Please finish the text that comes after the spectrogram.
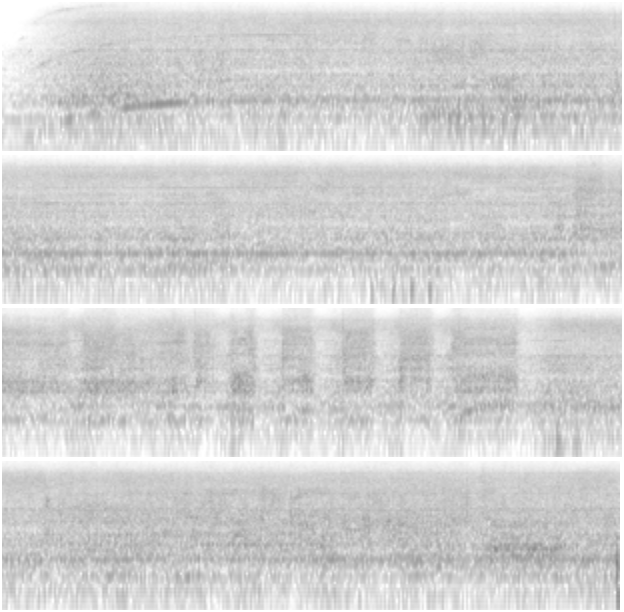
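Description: A vacuum cleaner runs continuously with a loud, steady roaring whoosh and high whine, close by, the pitch briefly fluttering and shifting partway through as the airflow changes.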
